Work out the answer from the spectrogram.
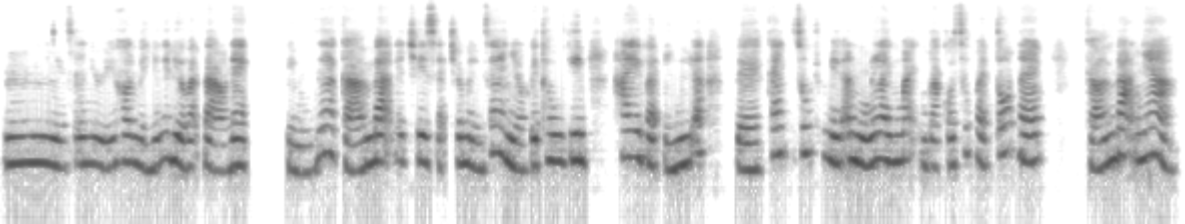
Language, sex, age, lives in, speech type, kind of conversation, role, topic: Vietnamese, female, 20-24, Vietnam, read, expert-assistant, asker, Tại sao khi ta chạy nhanh, tim lại đập mạnh hơn?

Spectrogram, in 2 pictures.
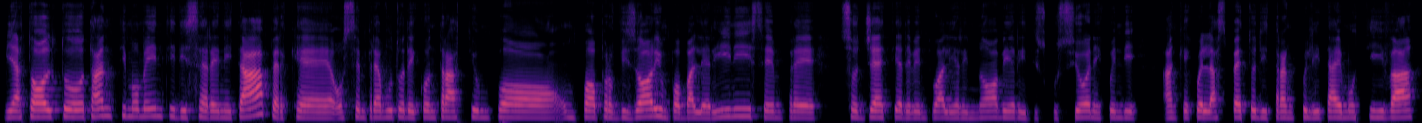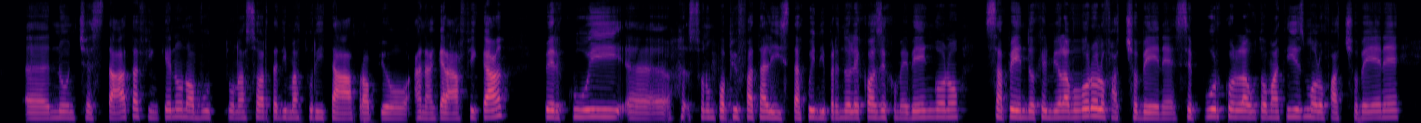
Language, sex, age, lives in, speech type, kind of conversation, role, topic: Italian, female, 40-44, Italy, conversation, advice, user, Come posso scegliere un lavoro che mi dia senso e soddisfazione?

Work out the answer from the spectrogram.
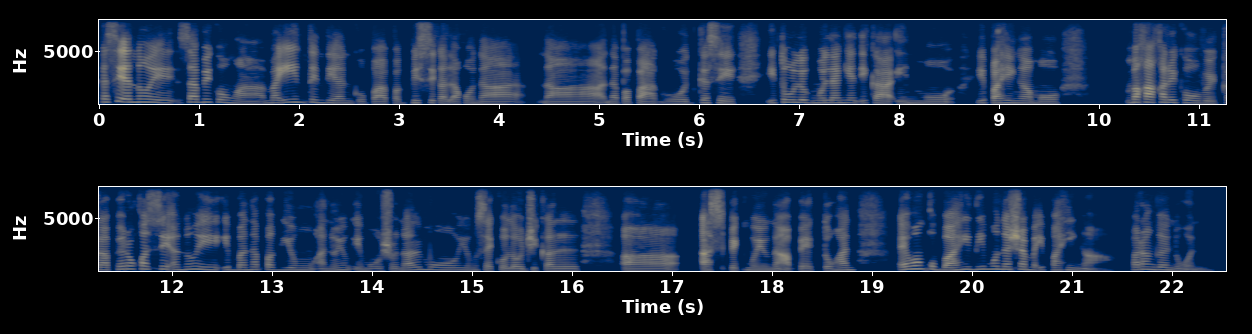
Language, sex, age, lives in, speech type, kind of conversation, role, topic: Filipino, female, 30-34, Philippines, conversation, podcast, guest, Paano mo inaalagaan ang sarili mong isip at damdamin?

